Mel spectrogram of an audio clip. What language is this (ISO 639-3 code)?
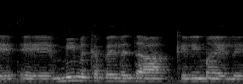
heb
